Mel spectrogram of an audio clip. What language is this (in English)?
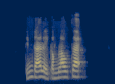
Cantonese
